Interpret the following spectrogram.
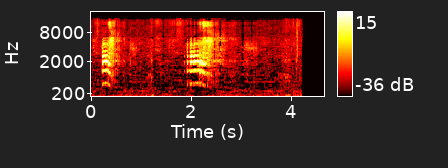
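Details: Pet cat giving two short harmonic meows about two seconds apart over a background of household noise.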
